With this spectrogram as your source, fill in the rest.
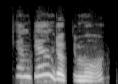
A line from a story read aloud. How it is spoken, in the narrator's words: Dick said in a much softened tone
